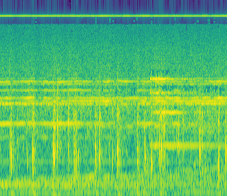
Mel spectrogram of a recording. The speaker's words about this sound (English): Inside the gates, they lead their horses through a deserted alley.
